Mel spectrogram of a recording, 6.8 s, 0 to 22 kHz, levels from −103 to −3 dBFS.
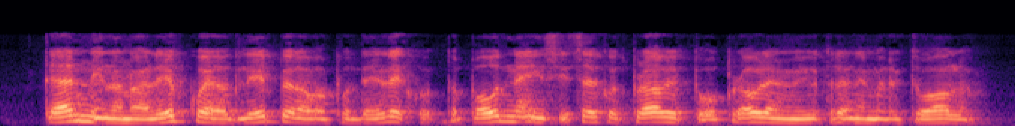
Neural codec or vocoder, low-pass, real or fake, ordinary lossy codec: codec, 16 kHz, 2 kbps, FunCodec, trained on LibriTTS, 25 frames a second; 7.2 kHz; fake; none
